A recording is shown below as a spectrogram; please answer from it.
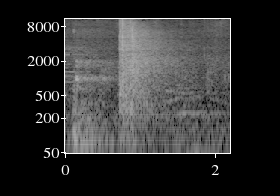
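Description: Drill squad's feet stamping together on a sports-hall floor: a sharp stamp with a ringing hall echo about three quarters of a second in, after a softer thud at the start.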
